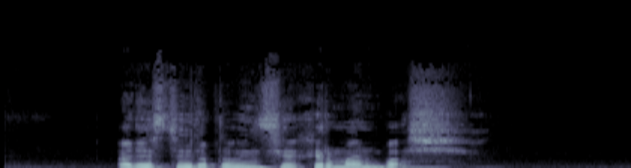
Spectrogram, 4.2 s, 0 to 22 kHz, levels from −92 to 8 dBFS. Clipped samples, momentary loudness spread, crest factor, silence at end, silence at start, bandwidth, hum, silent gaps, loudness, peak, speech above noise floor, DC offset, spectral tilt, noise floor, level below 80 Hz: under 0.1%; 7 LU; 16 dB; 1.15 s; 0.8 s; 13 kHz; none; none; -30 LUFS; -14 dBFS; 46 dB; under 0.1%; -6 dB/octave; -75 dBFS; -54 dBFS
